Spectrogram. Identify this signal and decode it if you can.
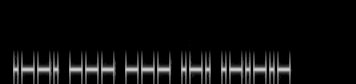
Morse code, heard as a keyed tone, about 30 wpm, 700 Hz. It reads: POOR.
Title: Sentences from Top 1000 Words 30wpm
